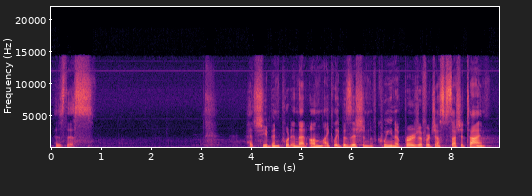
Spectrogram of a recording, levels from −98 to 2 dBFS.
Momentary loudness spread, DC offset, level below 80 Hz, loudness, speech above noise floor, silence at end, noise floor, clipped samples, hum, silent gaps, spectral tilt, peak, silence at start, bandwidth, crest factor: 14 LU; under 0.1%; -78 dBFS; -27 LUFS; 37 dB; 0.25 s; -64 dBFS; under 0.1%; none; none; -3.5 dB/octave; -8 dBFS; 0.1 s; 15 kHz; 22 dB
